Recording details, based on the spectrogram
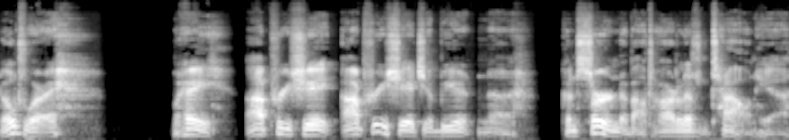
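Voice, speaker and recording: A raspy put-on character voice from a man, medium in pitch, at a moderate pace with ordinary pitch variation, on a very clean recording with a silent background. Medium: actual play. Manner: placating.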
